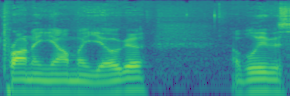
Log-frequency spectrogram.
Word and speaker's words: pranayama: And it's like they have the whole thing called pranayama yoga. I believe is how it's pronounced.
